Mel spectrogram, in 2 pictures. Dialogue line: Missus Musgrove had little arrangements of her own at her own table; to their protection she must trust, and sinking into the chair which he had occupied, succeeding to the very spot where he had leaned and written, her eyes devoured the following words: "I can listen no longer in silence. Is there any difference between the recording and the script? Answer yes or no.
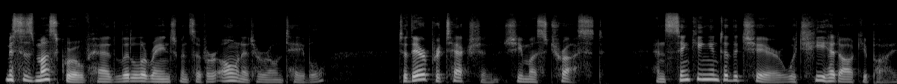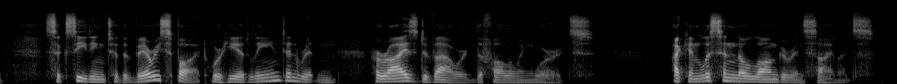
no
